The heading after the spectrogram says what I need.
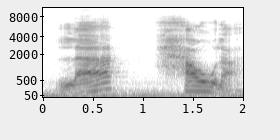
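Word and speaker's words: لا حول: রাব্বি হাওলা লা হাওলা দেখবেন অনেকেই বলতেছে লা হাওলা হাওলা ঠিক আছে না কিন্তু লা হাওলা এটা গলার মধ্যে নিয়ে পড়তে হবে লা হাওলা ওয়ালা কুয়াতা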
